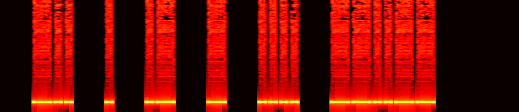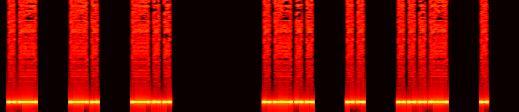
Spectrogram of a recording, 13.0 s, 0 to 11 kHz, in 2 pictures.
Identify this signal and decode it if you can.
Morse code, heard as a keyed tone, about 18 wpm, spaced as for 12 wpm, 1000 Hz. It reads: DEATH, AND LIVE
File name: qotdfiles / 12wpm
